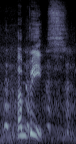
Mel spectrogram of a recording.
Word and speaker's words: Apizza: pizza it's one word a pizza but you pronounce it a pitz but you say it like this a pizz a beats I never knew that well I only that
